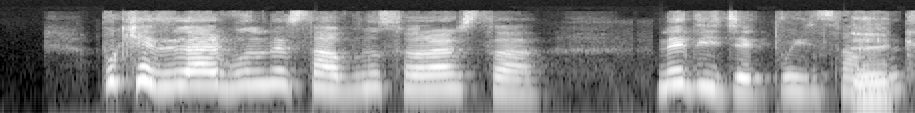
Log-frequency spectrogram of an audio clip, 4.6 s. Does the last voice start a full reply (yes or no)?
yes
